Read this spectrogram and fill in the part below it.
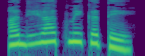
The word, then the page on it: ಆಧ್ಯಾತ್ಮಿಕತೆ: ādhyātmikate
